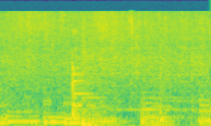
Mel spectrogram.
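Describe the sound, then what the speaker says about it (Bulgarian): Mushrooms frying in a pan while being stirred, with a steady close sizzle and one scraping stir partway through, no voices. "И сега вече мога леко да ги разбъркам, за да знам, че равномерно са се запържили."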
